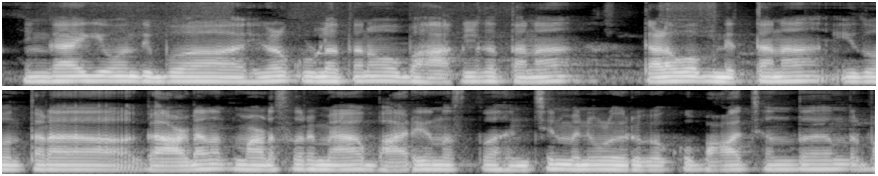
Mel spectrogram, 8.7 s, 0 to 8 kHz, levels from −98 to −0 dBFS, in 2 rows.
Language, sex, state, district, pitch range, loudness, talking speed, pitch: Kannada, male, Karnataka, Bijapur, 110-120 Hz, -18 LUFS, 145 wpm, 115 Hz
